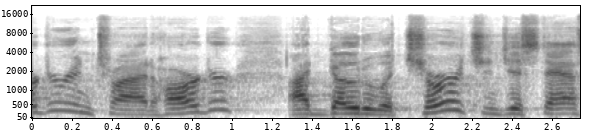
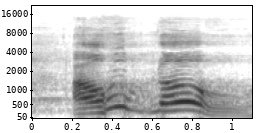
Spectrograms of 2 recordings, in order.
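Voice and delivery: put-on crying voice, higher; 5 semitones higher than usual. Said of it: "I'm crying".

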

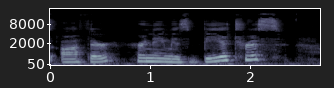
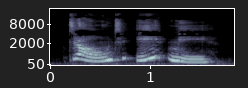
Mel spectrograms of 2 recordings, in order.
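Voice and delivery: very loud, high-pitched yell; 6 semitones higher, 10 dB louder than usual. Narrator reading the gingerbread man's cry as he runs out the window, shouting. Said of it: "ran out of the open window shouting".

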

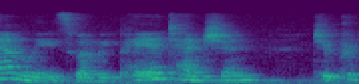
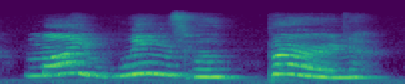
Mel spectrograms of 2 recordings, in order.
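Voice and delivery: very high, very loud, long drawn-out cry; 13 semitones higher, 14 dB louder than usual. Owl, one of the animals facing the burning forest, crying out. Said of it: "cried Owl".

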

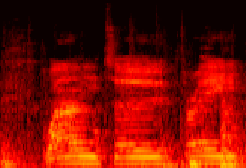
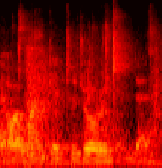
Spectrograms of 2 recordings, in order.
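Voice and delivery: ordinary talk, nothing marked

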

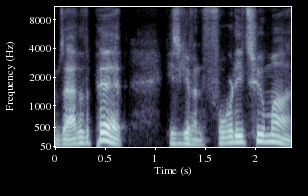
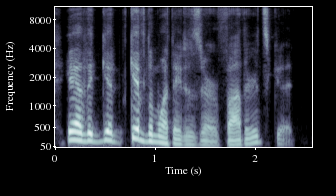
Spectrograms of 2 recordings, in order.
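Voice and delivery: loud, salty, snarky, mock sassy, sarcastic tone; 3 semitones higher, 5 dB louder than usual. Retelling an angel's response to judgment, in a salty snarky tone. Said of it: "this angel sounds salty".

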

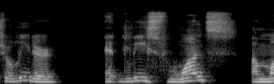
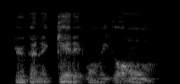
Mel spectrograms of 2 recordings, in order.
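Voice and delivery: very quiet, barely audible half-whisper; 7 semitones lower, 15 dB quieter than usual. Retelling how dad bent over and half-whispered in his ear: imitating dad half-whispering. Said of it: "whispers in my ear".

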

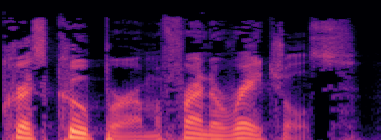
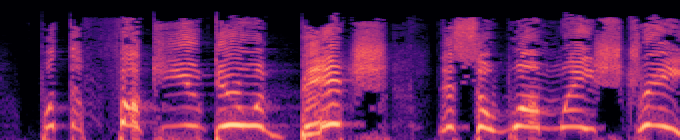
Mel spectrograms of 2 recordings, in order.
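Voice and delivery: shrill, very high, full-volume screaming; 12 dB louder than usual. Retelling a girl in the street yelling at the driver who nearly hit her, retelling a screamed outburst. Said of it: "she's screaming at her".

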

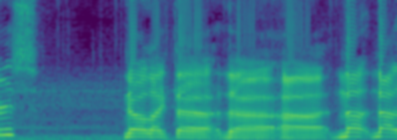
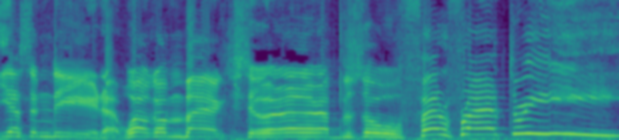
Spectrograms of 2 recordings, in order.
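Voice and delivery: high, hyped sports announcer broadcast voice; 5 semitones higher than usual. Welcoming viewers back to an episode of Fatal Frame 3 in a sports announcer voice. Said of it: "Why do you sound like a sports announcer?".

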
